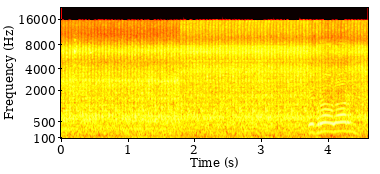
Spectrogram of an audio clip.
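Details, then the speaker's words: Mitsubishi Canter 125 (2008) diesel idling after adjustment for shaking, long cranking and low power: a steady, even clatter with no misses or shake as the engine settles and runs smoothly. "penyetelannya sutelo ini sudah sama-sama kita lihat ya alhamdulillah untuk hasilnya seperti ini Lur"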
